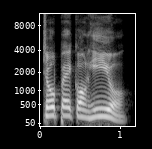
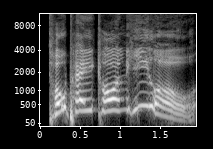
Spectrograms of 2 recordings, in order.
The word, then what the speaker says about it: tope con hilo: It's tope con heel. Tope con hilo.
